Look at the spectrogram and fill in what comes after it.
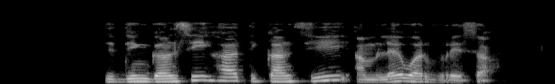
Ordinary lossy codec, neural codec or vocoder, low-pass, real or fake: Opus, 24 kbps; none; 7.2 kHz; real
